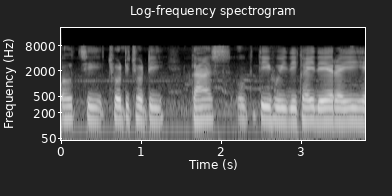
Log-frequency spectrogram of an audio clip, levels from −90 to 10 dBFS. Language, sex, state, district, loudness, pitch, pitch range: Hindi, male, Uttar Pradesh, Lalitpur, -17 LUFS, 135 Hz, 130-145 Hz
